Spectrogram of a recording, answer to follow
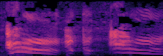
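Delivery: giggling through mock pirate arrs; playful hammed-up pirate; laughing pirate growl. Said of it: "you have to stop talking like that".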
